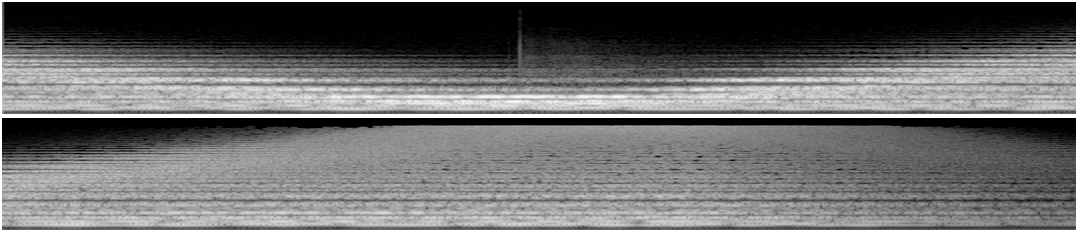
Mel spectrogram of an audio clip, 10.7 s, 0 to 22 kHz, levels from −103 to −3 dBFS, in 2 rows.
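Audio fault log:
No fault found.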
